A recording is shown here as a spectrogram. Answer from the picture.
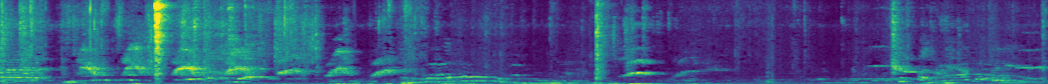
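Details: Hungry street cats and kittens at feeding time in Banyuwangi, Indonesia, said to be angry at late food, give repeated drawn-out meows with arching, wavering pitch, several overlapping, amid clicks, clatter and faint background voices.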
